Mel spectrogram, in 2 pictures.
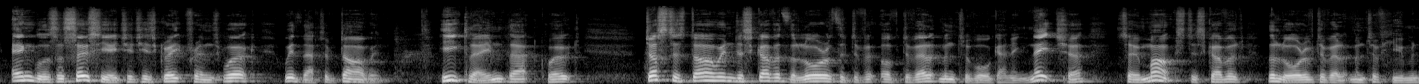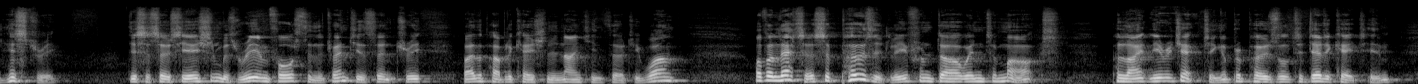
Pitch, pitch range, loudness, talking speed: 135 Hz, 115-155 Hz, -18 LUFS, 140 wpm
